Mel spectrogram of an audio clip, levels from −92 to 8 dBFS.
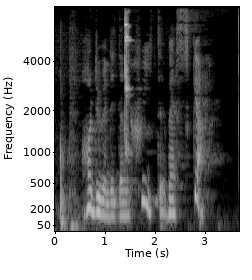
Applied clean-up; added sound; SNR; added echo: classical method WPE with log-MMSE.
